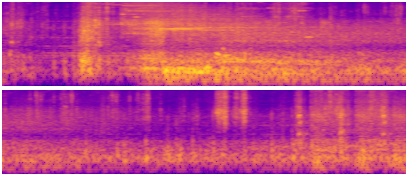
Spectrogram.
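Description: Wooden walls and ramps knock and clatter into place in quick bursts.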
